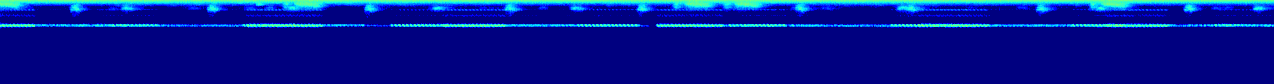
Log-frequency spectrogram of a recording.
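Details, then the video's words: Crickets chirping in the grass on a warm summer night in Bulgaria, recorded with a surround microphone; a steady high trill holds throughout, pulsing slightly louder every second or two, with faint higher ticks from other insects above. "Cricket Sounds - Crickets Chirping at Night"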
